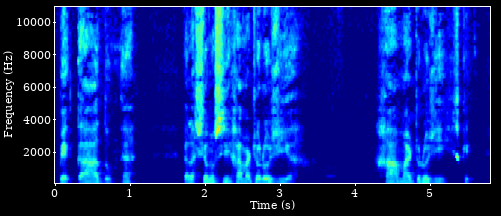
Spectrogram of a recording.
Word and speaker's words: hamartiologia: Primeiramente, a doutrina que estuda o pecado, ela chama-se hamartiologia. Hamartiologia. Na realidade escreve com H, hamartiologia, mas pronuncia-se hamartiologia.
